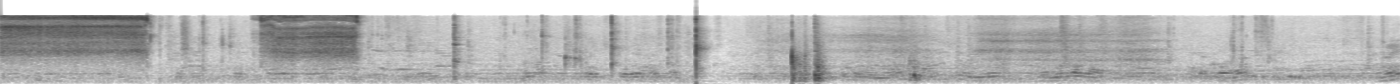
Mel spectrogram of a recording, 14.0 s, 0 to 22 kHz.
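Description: Butane gas squirted from a refill can into the tank of a Topex 44E106 mini gas torch: two loud hissing bursts, the first about a second and a half long, the second about a second. A few sharp clicks follow about seven to eight seconds in.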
